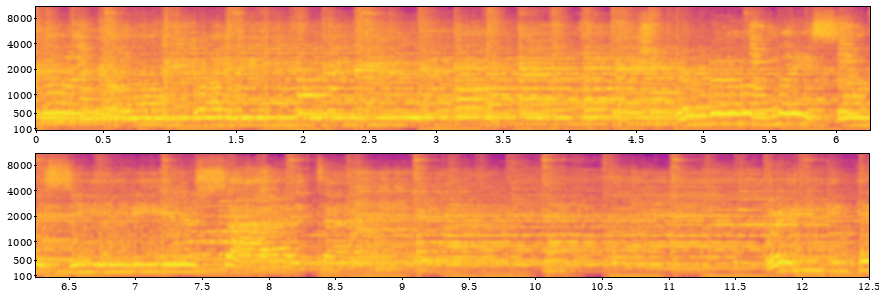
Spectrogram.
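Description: Live country-bluegrass band playing: strummed acoustic guitars with voices singing together over a steady beat.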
